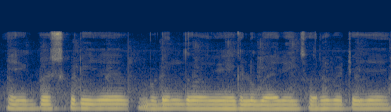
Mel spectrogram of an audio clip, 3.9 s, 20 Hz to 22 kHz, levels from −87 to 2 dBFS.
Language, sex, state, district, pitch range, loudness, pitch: Hindi, male, Rajasthan, Nagaur, 110-115 Hz, -24 LUFS, 115 Hz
